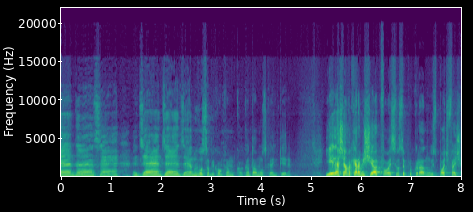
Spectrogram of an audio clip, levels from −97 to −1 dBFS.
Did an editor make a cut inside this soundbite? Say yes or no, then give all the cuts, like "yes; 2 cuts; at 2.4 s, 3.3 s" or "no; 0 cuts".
yes; 1 cut; at 6.4 s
